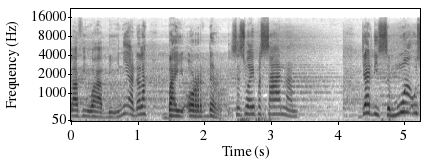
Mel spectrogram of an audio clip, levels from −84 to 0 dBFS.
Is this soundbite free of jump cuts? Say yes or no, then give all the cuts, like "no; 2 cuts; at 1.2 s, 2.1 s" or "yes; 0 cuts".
no; 2 cuts; at 2.4 s, 4.1 s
